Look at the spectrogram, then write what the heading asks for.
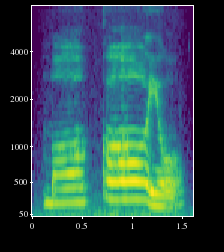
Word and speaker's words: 먹어요: One that I like to think of is a mug for that first syllable, because a mug is associated with eating and drinking.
